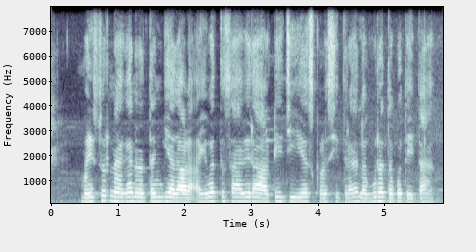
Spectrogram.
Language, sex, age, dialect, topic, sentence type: Kannada, male, 31-35, Dharwad Kannada, banking, question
